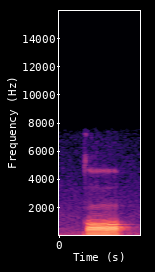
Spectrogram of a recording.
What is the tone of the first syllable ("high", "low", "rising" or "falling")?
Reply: low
